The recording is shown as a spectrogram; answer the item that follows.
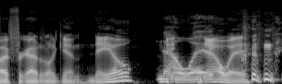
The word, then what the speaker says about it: Naoe: How you pronounce her name? Shoot. Naue? No, it's not. Is that it? Wait, who are you talking The about? girl. The girl's Naoe? I thought it was You're right, it's Naoe, but it's spelled Naoe. It's just a weird spelling.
